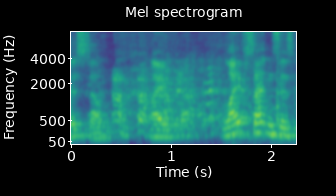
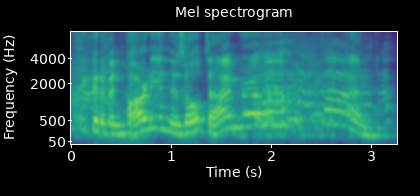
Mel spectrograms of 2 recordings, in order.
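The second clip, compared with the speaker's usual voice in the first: mock excited; 11 semitones higher, 6 dB louder than usual. Mock pleading with grandma.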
